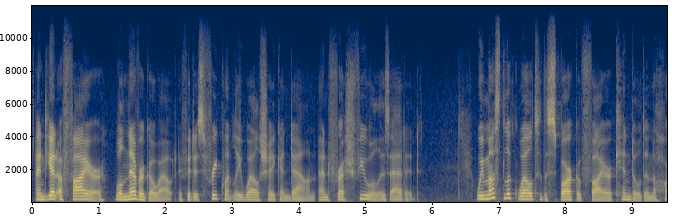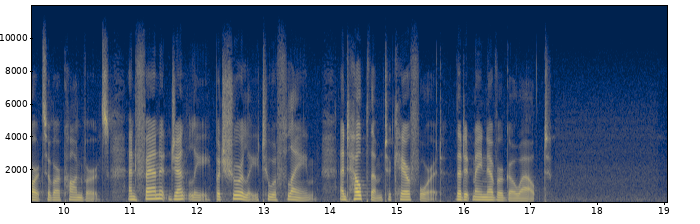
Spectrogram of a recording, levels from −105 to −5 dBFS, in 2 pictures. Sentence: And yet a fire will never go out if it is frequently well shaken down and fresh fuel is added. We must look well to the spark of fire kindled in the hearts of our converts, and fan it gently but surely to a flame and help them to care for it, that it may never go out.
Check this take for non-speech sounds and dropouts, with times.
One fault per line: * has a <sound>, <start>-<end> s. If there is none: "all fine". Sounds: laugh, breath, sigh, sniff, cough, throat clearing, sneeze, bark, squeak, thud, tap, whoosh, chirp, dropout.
all fine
